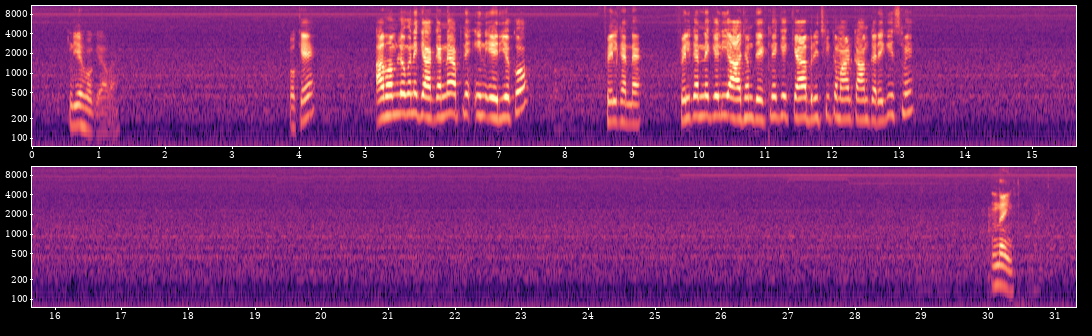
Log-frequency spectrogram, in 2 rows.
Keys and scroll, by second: 1.1 p, 30.5 ctrl+z.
